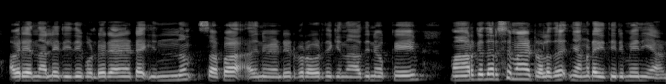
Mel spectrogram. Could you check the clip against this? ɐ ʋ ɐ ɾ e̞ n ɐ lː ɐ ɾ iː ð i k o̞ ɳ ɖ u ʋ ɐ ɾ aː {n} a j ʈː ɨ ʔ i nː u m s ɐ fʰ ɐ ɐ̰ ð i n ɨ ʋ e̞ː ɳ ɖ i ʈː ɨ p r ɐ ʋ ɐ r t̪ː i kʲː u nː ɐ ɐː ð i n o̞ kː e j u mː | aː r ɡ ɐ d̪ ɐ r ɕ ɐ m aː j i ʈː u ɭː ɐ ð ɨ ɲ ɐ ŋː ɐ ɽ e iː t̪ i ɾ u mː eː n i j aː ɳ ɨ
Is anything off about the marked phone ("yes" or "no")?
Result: no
